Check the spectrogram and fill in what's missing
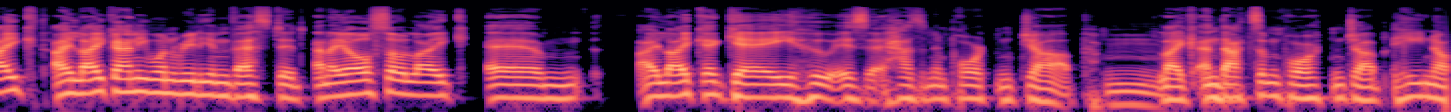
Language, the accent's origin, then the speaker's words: English; Dublin, Leinster, Ireland; And I was like, "No, I have literally Dublin for generations. Like, my parents are Dublin, their parents are Dublin, and I'm nearly 100% sure their parents are Dublin."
